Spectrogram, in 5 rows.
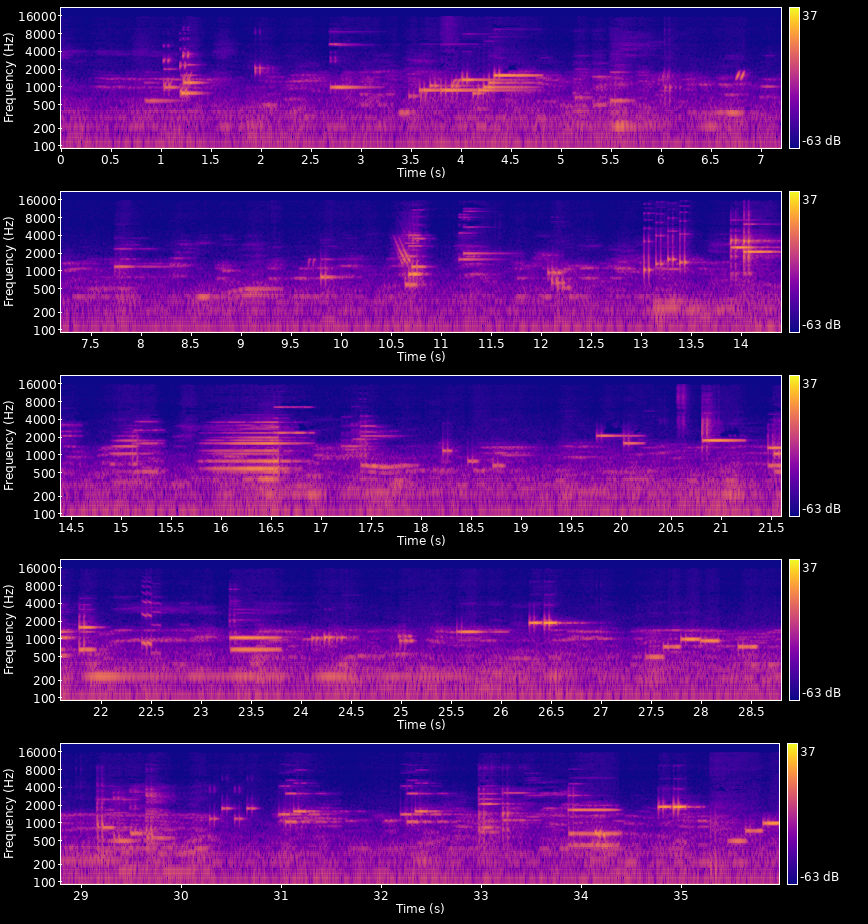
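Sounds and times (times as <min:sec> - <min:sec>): electronic ringtone beeps: 0:30.4 - 0:31.6, 0:32.2 - 0:35.9.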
